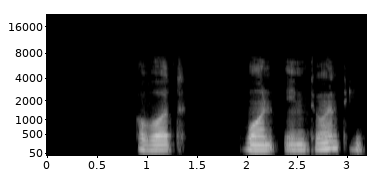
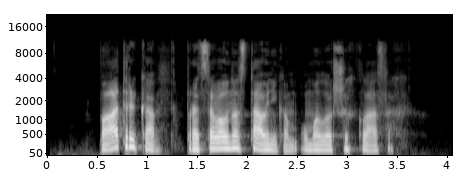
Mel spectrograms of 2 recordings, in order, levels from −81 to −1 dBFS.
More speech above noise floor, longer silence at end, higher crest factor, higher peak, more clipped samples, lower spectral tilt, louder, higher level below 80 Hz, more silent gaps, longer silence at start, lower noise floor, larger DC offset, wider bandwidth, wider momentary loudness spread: first, over 61 dB vs 40 dB; second, 0.05 s vs 0.6 s; about the same, 20 dB vs 18 dB; second, -10 dBFS vs 0 dBFS; neither; first, -8.5 dB/octave vs -7 dB/octave; second, -30 LUFS vs -18 LUFS; second, -70 dBFS vs -48 dBFS; first, 1.46-1.93 s vs none; first, 0.9 s vs 0.55 s; first, under -90 dBFS vs -57 dBFS; neither; second, 7.2 kHz vs 11.5 kHz; about the same, 8 LU vs 9 LU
